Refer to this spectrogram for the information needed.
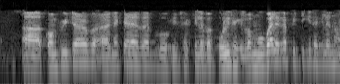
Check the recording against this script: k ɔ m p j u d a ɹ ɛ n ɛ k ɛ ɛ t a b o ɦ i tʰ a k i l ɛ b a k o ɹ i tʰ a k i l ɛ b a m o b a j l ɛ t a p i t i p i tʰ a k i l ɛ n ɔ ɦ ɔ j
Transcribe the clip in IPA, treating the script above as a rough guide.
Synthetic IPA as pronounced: k ɔ m p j u t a ɹ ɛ n ɛ k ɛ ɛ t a b o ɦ i tʰ a k i l ɛ b a k o ɹ i tʰ a k i l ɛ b a m o b a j l ɛ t a p i t i k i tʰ a k i l ɛ n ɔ ɦ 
